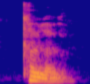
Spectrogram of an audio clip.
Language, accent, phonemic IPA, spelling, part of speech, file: English, Southern England, /ˈkəʊləʊ/, kolo, noun, LL-Q1860 (eng)-kolo.wav
- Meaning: A national folk dance common in regions pertaining to South Slavic people, performed in a circle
